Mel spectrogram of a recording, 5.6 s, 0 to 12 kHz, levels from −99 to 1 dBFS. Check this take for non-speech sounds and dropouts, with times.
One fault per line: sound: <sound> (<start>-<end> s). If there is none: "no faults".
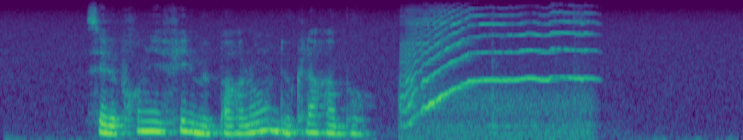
sound: squeak (3.0-4.5 s)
